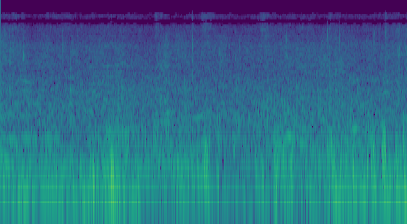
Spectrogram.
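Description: Wind buffeting the microphone, a low, uneven rumble.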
